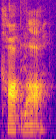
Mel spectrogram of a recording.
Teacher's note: it's a mid-back rounded vowel, and the symbol for it is this.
